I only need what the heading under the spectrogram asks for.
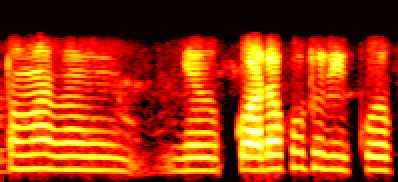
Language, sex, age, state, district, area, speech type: Bengali, female, 60+, West Bengal, Darjeeling, urban, conversation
